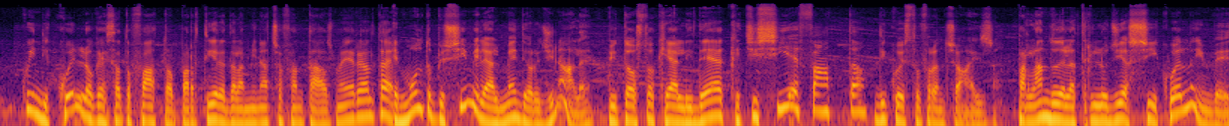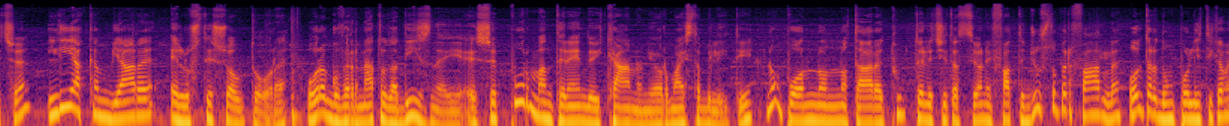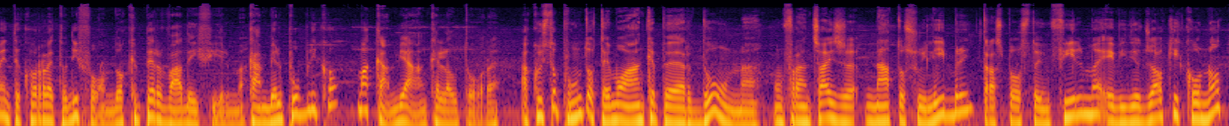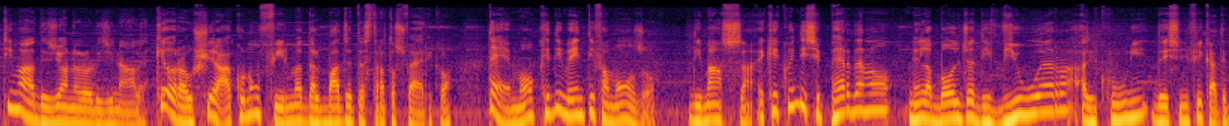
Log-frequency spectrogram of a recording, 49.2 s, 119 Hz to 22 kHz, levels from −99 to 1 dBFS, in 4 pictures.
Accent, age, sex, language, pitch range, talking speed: native, 30-49, male, Italian, 120-170 Hz, 160 wpm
